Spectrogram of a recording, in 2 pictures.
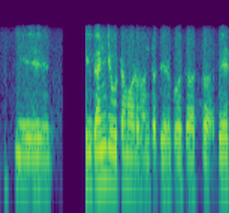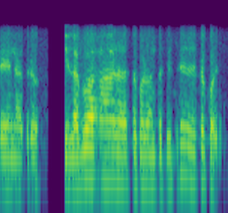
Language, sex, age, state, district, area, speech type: Kannada, male, 18-30, Karnataka, Shimoga, rural, conversation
